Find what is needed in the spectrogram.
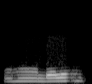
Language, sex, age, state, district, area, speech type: Bengali, male, 18-30, West Bengal, Birbhum, urban, conversation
